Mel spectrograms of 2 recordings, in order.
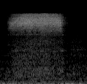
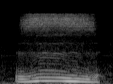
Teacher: the S sound become it would become a z sound Z so s has no voicing s z has voicing Z so we say the S sound and the Z sound are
